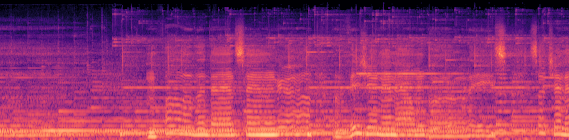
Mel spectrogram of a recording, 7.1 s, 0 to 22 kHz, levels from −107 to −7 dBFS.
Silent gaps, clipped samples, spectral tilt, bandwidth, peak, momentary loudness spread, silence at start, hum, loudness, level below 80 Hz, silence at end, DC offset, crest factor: none; under 0.1%; -5.5 dB/octave; 15.5 kHz; -12 dBFS; 7 LU; 0 s; none; -27 LUFS; -50 dBFS; 0 s; under 0.1%; 14 dB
